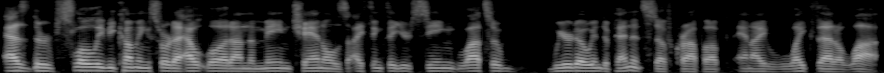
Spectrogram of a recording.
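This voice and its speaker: Male guest, thirties, average pitch, rambling and self-mocking conversational delivery, very little room sound. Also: level tone, normal speed, smooth, dry recording. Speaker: guest, audio series co-creator and musician. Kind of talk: casual interview chat.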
